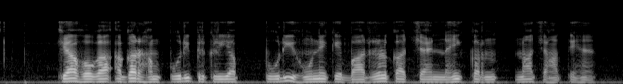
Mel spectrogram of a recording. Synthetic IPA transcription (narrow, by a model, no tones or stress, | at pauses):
kjaːɦoːɡaʔɐɡəɾɦɐmpuːɾipɾəkɾɪja | puːɾiɦoːnekebaːd̪ɾɪɭkat͡ʃaːɪnːɐɦĩkɐɾnat͡ʃaːɦt̪eɦɛ̃ː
